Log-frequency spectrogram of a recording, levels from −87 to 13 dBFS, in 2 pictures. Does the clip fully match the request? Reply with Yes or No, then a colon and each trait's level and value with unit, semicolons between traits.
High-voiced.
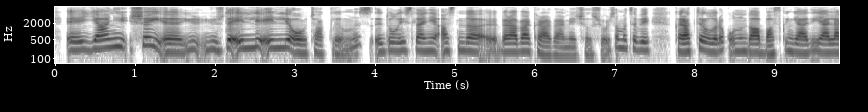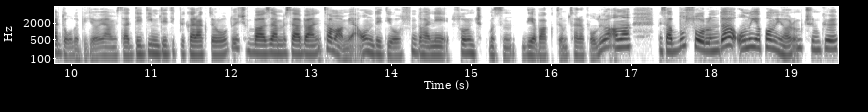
No: medium, 180 Hz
